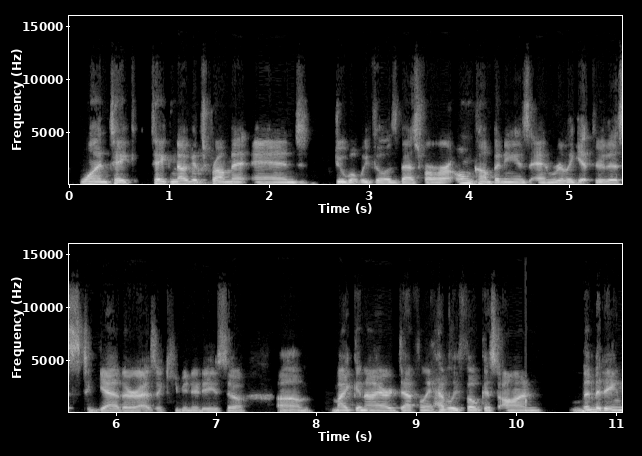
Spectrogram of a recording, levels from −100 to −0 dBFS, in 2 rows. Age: 20-39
